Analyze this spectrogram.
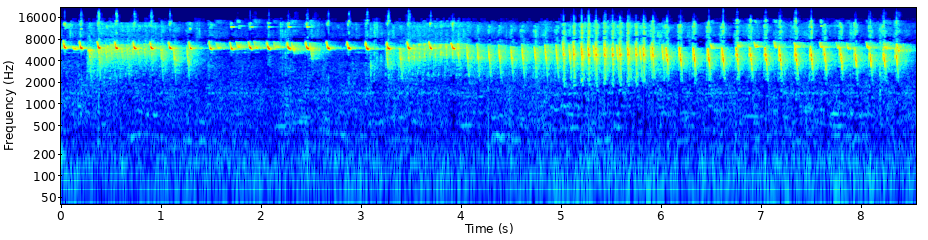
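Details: Tutor recording of cucak kinoi bulbul 'tembakan' chatter: high staccato ticks that accelerate into a rapid rattling trill, then continue as strong repeated pulses to the close.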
